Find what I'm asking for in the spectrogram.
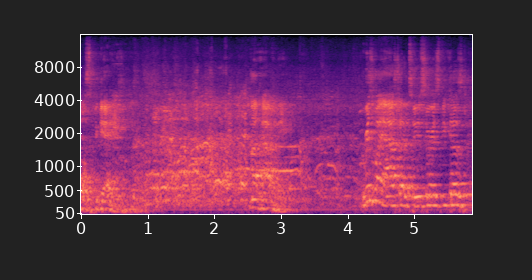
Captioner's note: crowd laughing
